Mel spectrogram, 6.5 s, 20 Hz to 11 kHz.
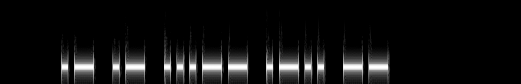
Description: Morse code, heard as a keyed tone, about 15 wpm, 700 Hz. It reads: AA3LM
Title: USA Call Signs - 5 Characters - Repeated 2x - 15wpm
